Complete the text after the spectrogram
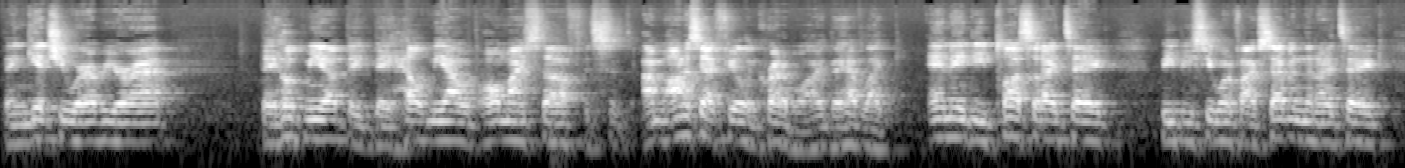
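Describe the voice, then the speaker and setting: A man's voice: mid-range voice, fairly even intonation, a little fast. Man, thirties, sincere sponsor spot, roomy room sound, distant mic. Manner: earnest, urging listeners directly. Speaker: podcast host reading an ad. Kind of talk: ad read.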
